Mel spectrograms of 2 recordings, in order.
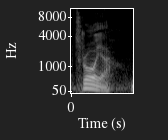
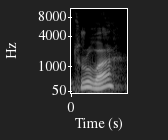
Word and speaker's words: Troya: Çünkü Truva kelimenin e, Fransızca telaffuzu. Kentin asıl ismi Troya. E, üstelik Türkçe telaffuza da çok uygun. Dolayısıyla Fransızca telaffuzu tercih etmek gibi bir e, gereklilik yok açıkçası. O bakımdan Truva yerine Troya demek e, gerekir.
